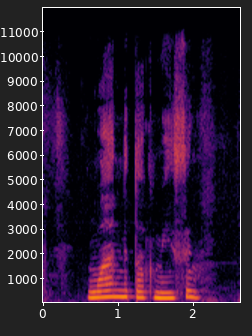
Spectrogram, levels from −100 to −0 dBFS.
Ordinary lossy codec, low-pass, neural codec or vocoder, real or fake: none; 10.8 kHz; none; real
